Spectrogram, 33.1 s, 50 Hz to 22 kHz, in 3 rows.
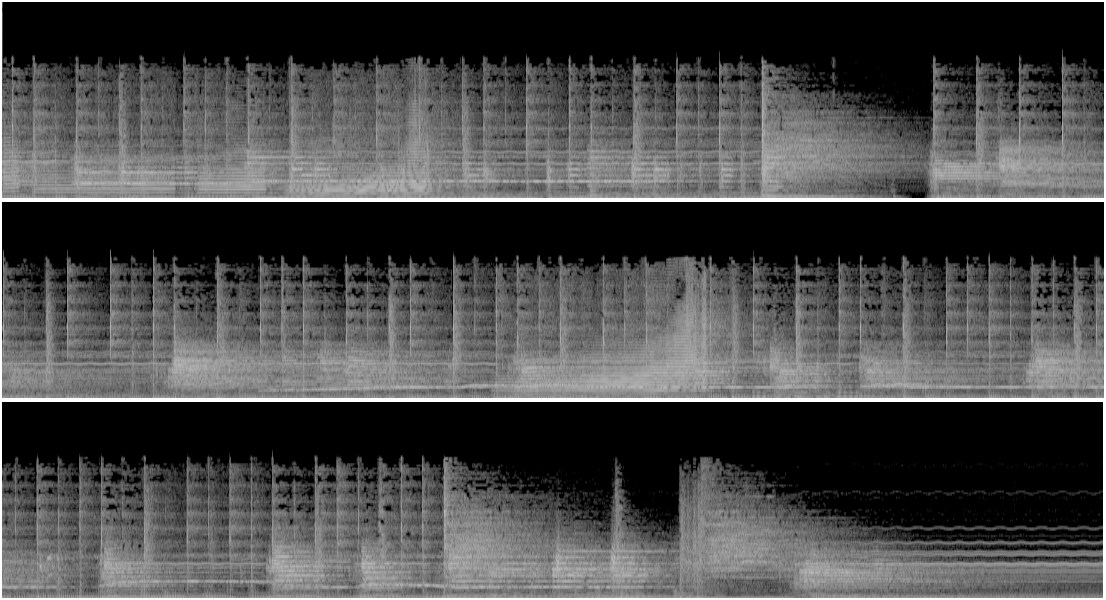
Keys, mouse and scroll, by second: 0.9 click, 1.3 click, 3.3 click, 4.5 click, 5.2 click, 5.7 click, 8.1 click, 9.8 click, 11.3-11.9 scroll up 3, 13.3 click, 14.5 click, 15.8 click, 16.4 click, 17.4 middle click, 17.9-18.3 scroll up 2, 18.3 middle click, 19.2 click, 20.0 click, 20.4 scroll down 1, 20.7 middle click, 21.7 click, 22.9 click, 23.3 right click, 23.7 scroll up 2, 24.1 middle click, 28.7 click, 30.4 click, 31.3 click, 31.9 right click, 32.9 click.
